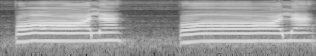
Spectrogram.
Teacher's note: قاف کو موٹا کر کے پڑھیں گے کیونکہ حروف مستعلیہ میں سے ہے۔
